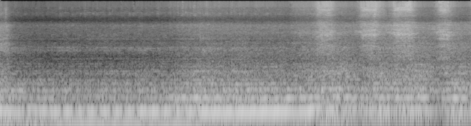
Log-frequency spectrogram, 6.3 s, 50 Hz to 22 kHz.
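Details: V8 with Holley Sniper EFI and HEI, ran strong until a loose O2 sensor was tightened: heavy, lumpy low rumble loping about three times a second with an uneven beat; rough idle, no power, little improvement from rerunning wizard, none from disabling closed loop.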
